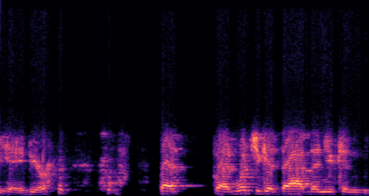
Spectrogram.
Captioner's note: laughter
